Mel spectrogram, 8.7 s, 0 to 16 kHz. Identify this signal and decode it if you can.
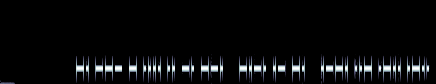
Morse code, heard as a keyed tone, about 25 wpm, 700 Hz. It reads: NOTHING CAN PULL
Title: Sentences from Top 1000 Words - Review Part 2 - 25wpm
